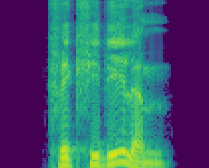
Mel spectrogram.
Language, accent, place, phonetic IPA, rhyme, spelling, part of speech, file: German, Germany, Berlin, [ˌkvɪkfiˈdeːləm], -eːləm, quickfidelem, adjective, De-quickfidelem.ogg
- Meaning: strong dative masculine/neuter singular of quickfidel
